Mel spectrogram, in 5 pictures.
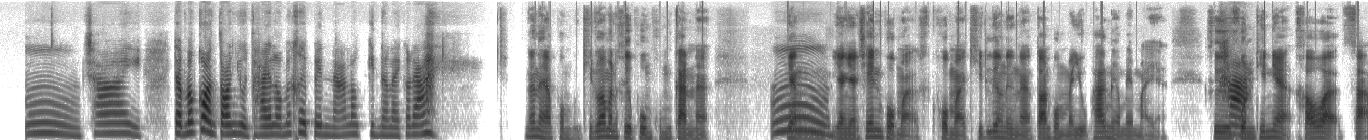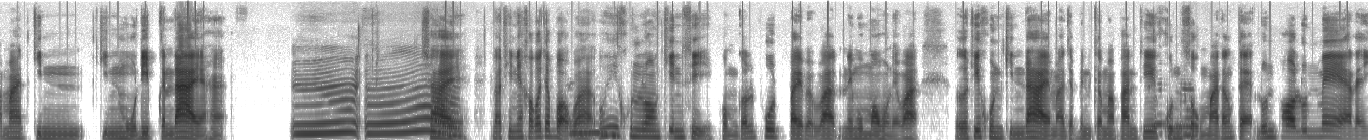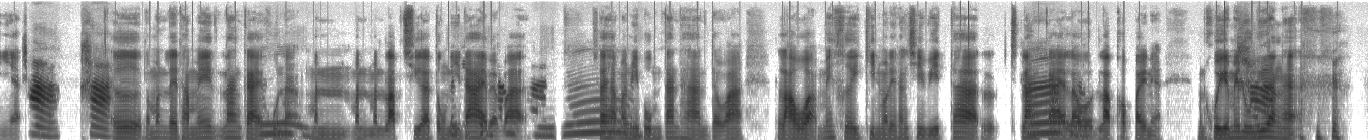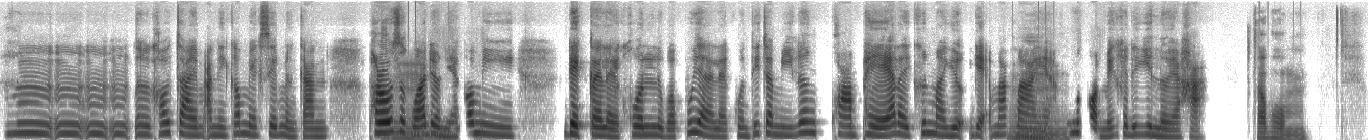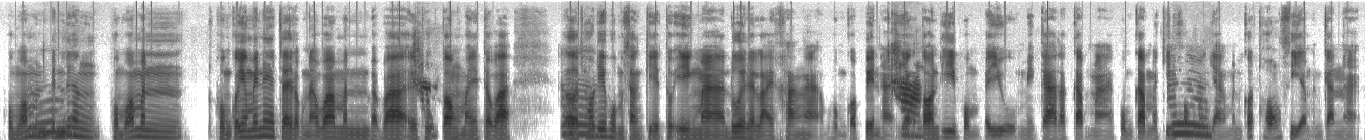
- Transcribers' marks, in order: other background noise; laughing while speaking: "ก็ได้"; distorted speech; mechanical hum; chuckle
- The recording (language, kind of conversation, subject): Thai, unstructured, คุณคิดว่าการเรียนรู้ทำอาหารมีประโยชน์กับชีวิตอย่างไร?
